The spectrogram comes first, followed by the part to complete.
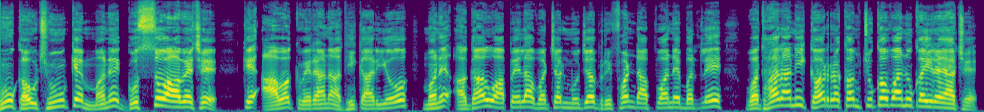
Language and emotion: Gujarati, angry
